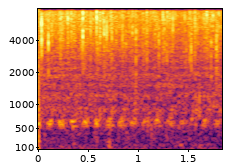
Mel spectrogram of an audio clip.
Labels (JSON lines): {"label": "anthrophony, boat engine", "recorder": "SoundTrap 500"}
